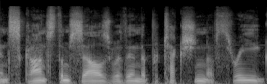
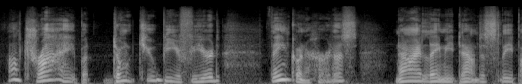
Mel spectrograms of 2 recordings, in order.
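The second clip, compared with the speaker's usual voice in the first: scared prayer; 12 semitones higher than usual. Acted. Scared boy starts to pray.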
